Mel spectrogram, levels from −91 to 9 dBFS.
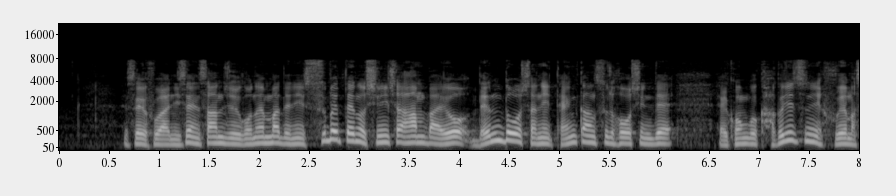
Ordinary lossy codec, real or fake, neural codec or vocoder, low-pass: none; fake; codec, 16 kHz, 16 kbps, FreqCodec, larger model; none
